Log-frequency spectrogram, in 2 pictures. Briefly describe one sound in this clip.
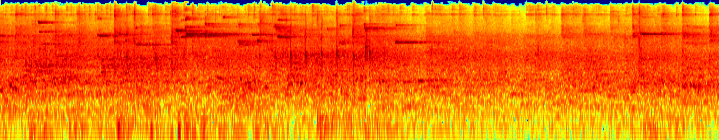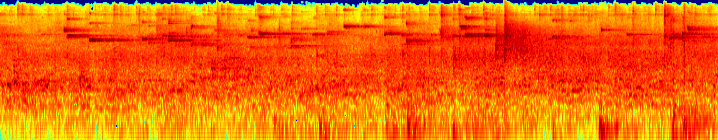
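A ping-pong ball clicks back and forth between paddles and a table in a large echoing hall.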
